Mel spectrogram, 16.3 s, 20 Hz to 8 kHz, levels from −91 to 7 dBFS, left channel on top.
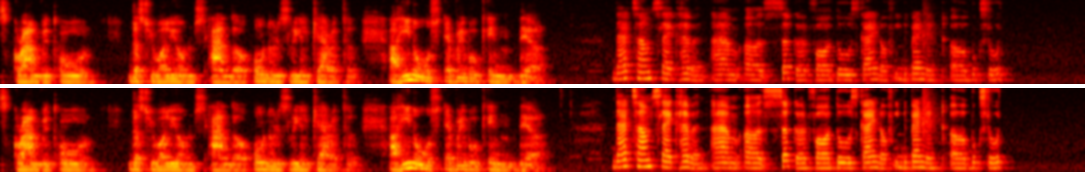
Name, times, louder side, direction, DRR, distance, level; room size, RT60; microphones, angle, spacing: voice 1, 0.0-1.4 1.9-8.2, left 1 dB, 15° left, 0.7 m, -29 dB
voice 2, 9.2-15.0, right 9 dB, 90° right, 0.4 m, -32 dB
3.9 x 3.4 x 3.1 m
head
